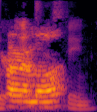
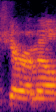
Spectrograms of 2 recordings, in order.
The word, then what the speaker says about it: caramel: say it differently yeah yeah i've always said caramel um i thought that caramel was more of like an out here i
